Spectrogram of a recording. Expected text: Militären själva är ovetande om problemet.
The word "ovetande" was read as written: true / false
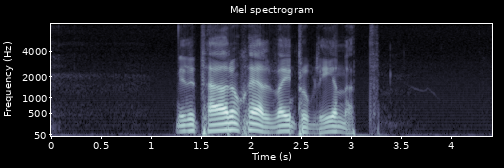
false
